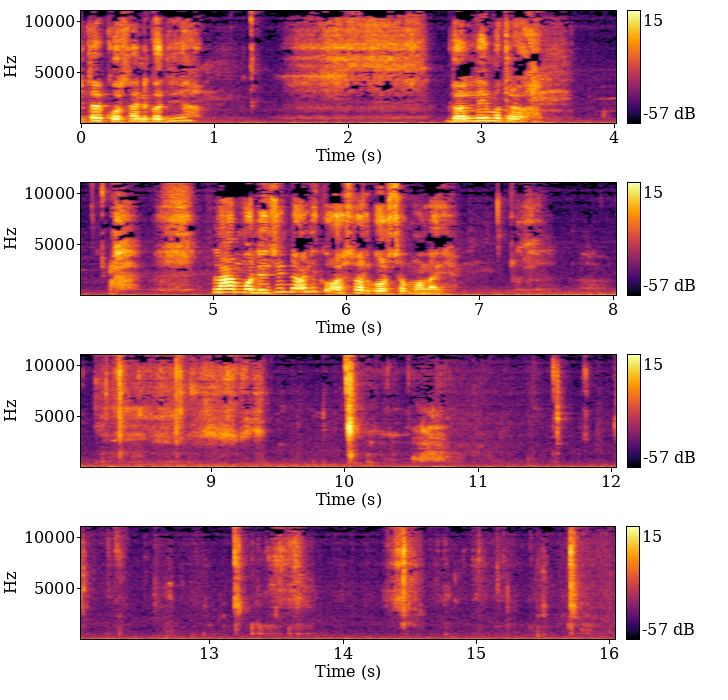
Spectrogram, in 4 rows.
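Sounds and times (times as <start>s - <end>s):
wet chewing: 8.1s - 10.4s, 11.4s - 16.0s.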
